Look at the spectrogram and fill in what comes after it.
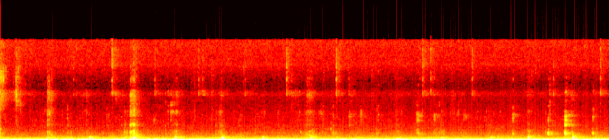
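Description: A person chewing a bite of fried green tomato with her mouth closed: faint, irregular crunching clicks, about one every half second to a second, over a steady low hum.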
